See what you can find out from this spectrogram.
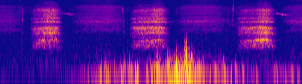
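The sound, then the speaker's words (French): Nasal breathing in an alternate-nostril yoga exercise, drawing air in through one side and blowing out through the other: a few airy, hissing breaths, some sharp and snort-like, with a rougher, lower-toned rush in the middle and no voices. “Sans bloquer la respiration, va maintenant inspirer d'un côté et souffler de l'autre.”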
